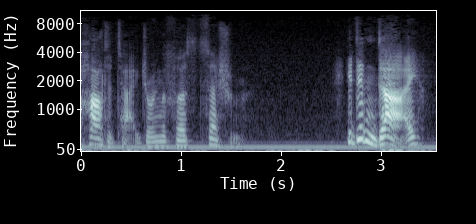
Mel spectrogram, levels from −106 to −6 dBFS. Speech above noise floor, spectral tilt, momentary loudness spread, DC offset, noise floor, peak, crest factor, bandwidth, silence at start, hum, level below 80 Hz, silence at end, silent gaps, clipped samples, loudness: 19 dB; -7 dB/octave; 21 LU; under 0.1%; -46 dBFS; -8 dBFS; 20 dB; 8.4 kHz; 0 s; none; -60 dBFS; 0 s; none; under 0.1%; -24 LUFS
